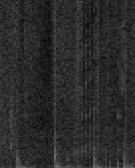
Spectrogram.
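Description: Horse hooves clip-clop at a steady walking rhythm, a few soft thuds spaced about a third of a second apart, moderately close with no voices over them.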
